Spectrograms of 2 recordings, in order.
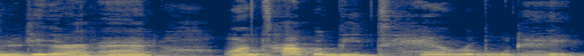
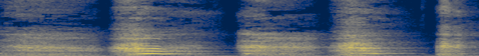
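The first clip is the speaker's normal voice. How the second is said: exhausted gasp. Retold or imitated. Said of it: "I'm literally like".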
